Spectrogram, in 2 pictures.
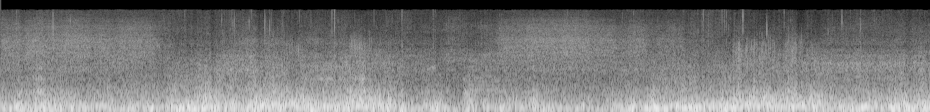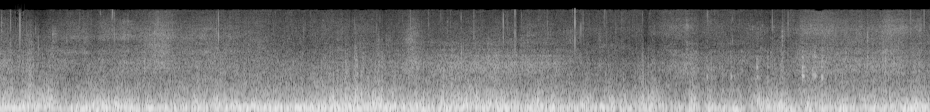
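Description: Wind buffets the microphone outdoors in a steady low rumble.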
